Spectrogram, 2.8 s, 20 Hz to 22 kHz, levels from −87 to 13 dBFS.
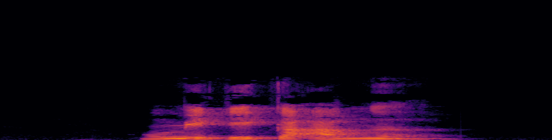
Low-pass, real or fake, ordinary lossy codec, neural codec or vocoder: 9.9 kHz; real; AAC, 64 kbps; none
